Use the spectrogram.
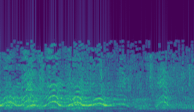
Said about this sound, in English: Look, sir, can't you control the dogs? Of course I can't. The horrible hounds are afterwards, and you can't control them. They'll tear us to pieces.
